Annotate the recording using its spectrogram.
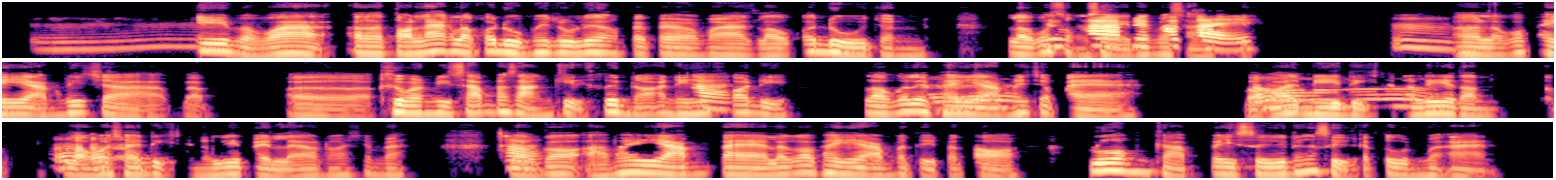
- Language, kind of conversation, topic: Thai, podcast, หนังเรื่องไหนทำให้คุณคิดถึงความทรงจำเก่าๆ บ้าง?
- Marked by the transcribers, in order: none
